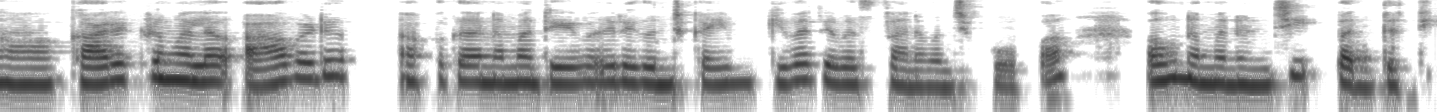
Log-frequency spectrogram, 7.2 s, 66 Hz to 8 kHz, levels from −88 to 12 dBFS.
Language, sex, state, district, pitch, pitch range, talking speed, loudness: Tulu, female, Karnataka, Dakshina Kannada, 235 Hz, 220-255 Hz, 135 wpm, -17 LUFS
